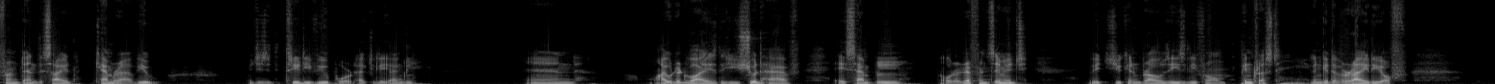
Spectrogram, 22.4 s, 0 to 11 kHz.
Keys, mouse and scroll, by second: 1.5 KP_1, 2.4 s, 5.4-7.2 middle drag, 7.2 Tab, 8.0 3, 9.2 ctrl+r, 12.3-14.3 middle drag, 16.1 ctrl+r, 19.8 click, 21.6 alt+click.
